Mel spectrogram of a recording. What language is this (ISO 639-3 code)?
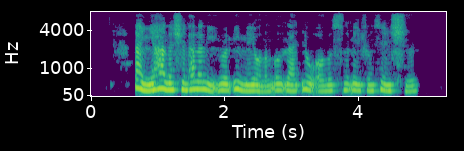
zho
